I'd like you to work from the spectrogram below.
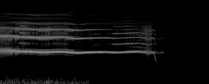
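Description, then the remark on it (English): A shrill, piercing scream holds at a high pitch for about a second and a half, loud, over a brief low rumble before it cuts off abruptly. “Frantic screams fill the air.”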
